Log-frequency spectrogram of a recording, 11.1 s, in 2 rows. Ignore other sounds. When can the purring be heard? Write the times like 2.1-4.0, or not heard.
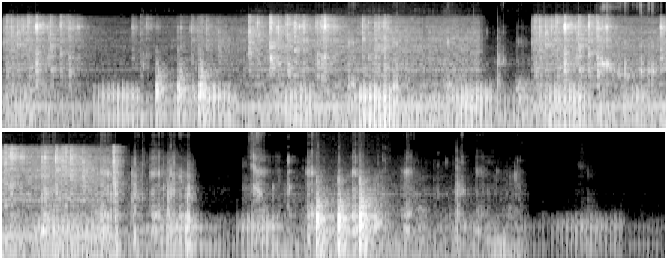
0.0-11.0.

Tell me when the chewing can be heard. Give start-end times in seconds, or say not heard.
2.8-9.9.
